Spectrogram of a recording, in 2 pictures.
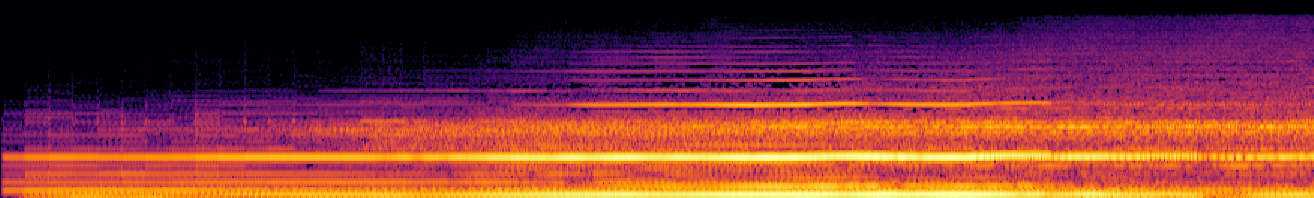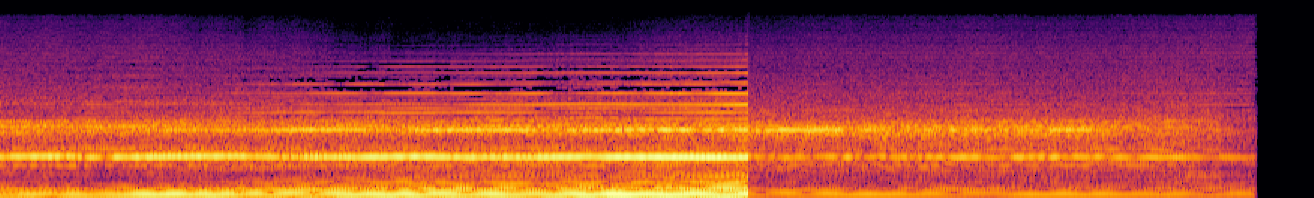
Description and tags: Guitar Wail
Evolving Guitar sound
Guitar, Feedback, Wail, Fuzz, Humm, Time-stretch, Evolving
